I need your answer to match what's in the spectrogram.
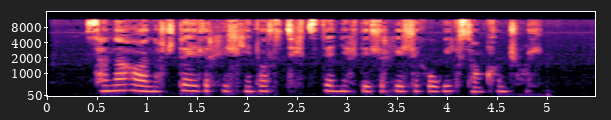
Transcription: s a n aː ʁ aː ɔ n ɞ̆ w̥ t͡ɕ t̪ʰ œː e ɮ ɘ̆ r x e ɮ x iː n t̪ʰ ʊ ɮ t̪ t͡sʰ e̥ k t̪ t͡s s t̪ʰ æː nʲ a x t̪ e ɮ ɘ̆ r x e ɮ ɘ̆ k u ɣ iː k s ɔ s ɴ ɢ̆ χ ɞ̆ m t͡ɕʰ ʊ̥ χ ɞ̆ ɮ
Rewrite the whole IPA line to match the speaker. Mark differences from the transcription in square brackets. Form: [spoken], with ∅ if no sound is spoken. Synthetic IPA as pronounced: s a n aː ʁ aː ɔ n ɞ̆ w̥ t͡ɕ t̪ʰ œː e ɮ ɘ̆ r x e ɮ x iː n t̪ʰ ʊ ɮ t̪ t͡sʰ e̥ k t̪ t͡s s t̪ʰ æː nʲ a x t̪ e ɮ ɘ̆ r x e ɮ ɘ̆ [x] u ɣ iː k s ɔ [∅] ɴ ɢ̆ χ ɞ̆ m t͡ɕʰ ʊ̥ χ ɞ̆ ɮ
